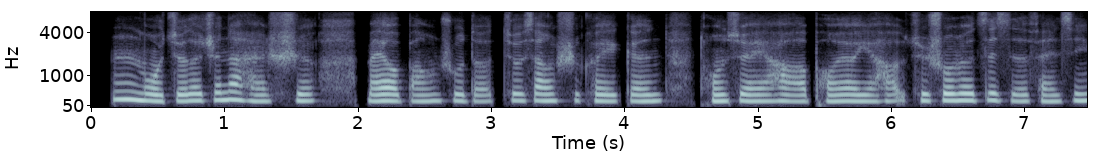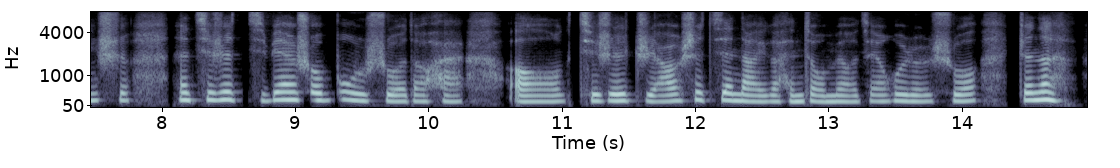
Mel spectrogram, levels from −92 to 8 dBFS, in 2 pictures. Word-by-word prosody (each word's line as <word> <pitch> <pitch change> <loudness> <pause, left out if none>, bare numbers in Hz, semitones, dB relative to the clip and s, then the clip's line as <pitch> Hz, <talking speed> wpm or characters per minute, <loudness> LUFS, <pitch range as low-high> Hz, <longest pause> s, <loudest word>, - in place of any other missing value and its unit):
嗯， 255 -2 +4
我 200 -2 +4
觉 200 +1 0
得 215 +1 +3
真 235 +2 0
的 245 0 +4
还 200 -3 -2
是 205 +2 -2 0.3
蛮 200 -1 +1
有 205 -1 +6
帮 195 0 -3
助 205 -1 -2
的， 195 -1 -6
就 215 - -2
像 210 0 +1
是 210 0 -6
可 205 0 -1
以 195 - +1
跟 200 0 0 0.3
同 200 -1 +1
学 200 -1 +1
也 200 - +1
好， 200 -1 -1
朋 195 0 -2
友 200 - +3
也 195 0 +1
好， 195 +1 -5
去 210 - -2
说 215 +1 +3
说 220 0 +5
自 220 +1 -1
己 205 -1 -6
的 195 - -2
烦 195 -1 -4
心 215 +2 -1
事， 225 -2 -4 0.3
那 235 - +3
其 230 +1 0
实 245 +1 +4
即 230 -2 -8
便 240 +2 +5
说 230 -1 +2
不 225 -1 0
说 195 -1 -1
的 190 0 -4
话， 185 0 -4 0.4
呃， 185 +1 +2
其 205 - +1
实 205 +1 +4
只 200 -1 -3
要 190 +1 0
是 235 +3 -1
见 225 -1 +2
到 195 -2 +3
一 185 - -1
个 190 - -2
很 190 0 -1
久 195 -1 -2
没 185 +1 0
有 185 0 -2
见， 195 +1 -6
或 205 0 +1
者 195 0 -1
说 200 +1 -2 0.3
真 230 0 +5
的 245 0 +9
很 220 - -1
205 Hz, 270 characters per minute, -20 LUFS, 195-220 Hz, 0.4 s, 的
